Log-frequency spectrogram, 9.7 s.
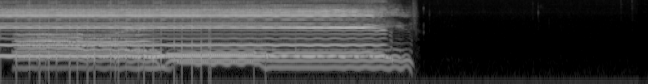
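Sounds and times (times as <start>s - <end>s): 
lead voice singing barbershop: 0.0s - 6.3s.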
